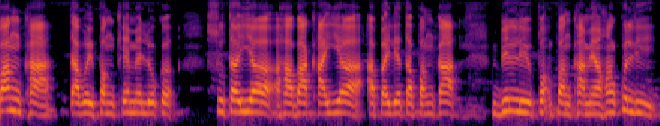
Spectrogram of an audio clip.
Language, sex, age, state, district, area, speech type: Maithili, female, 60+, Bihar, Muzaffarpur, rural, spontaneous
